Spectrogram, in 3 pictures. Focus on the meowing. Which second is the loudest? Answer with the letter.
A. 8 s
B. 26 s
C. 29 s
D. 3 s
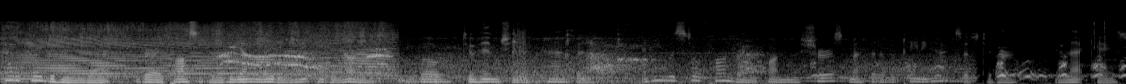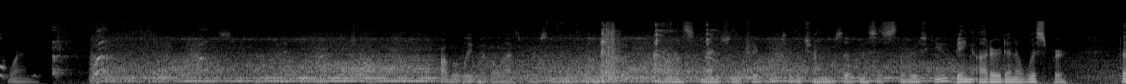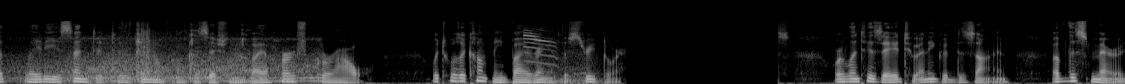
D.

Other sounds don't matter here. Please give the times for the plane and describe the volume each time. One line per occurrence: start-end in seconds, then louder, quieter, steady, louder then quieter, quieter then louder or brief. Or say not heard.
0.0-9.8 quieter
12.2-25.8 quieter then louder.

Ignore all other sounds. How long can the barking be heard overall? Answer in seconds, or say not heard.
8 s.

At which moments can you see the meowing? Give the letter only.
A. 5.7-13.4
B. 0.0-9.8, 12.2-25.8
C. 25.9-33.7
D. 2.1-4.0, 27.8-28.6
D.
